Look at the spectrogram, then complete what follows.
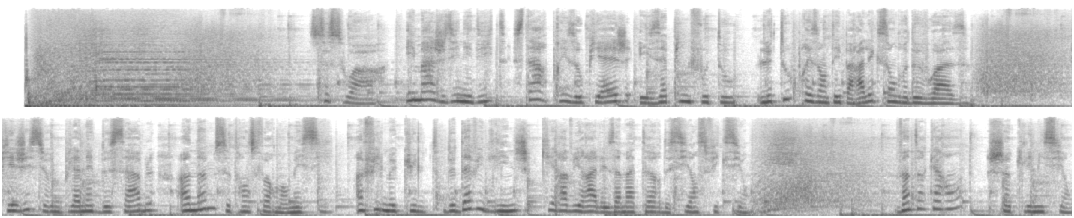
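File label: FR F commercial, French, female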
